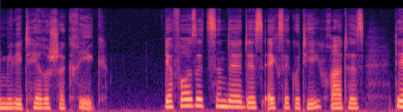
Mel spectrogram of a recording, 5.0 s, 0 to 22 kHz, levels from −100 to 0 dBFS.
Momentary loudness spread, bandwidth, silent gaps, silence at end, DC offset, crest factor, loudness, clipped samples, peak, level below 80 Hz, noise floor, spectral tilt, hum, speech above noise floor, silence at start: 9 LU; 16 kHz; none; 0 s; under 0.1%; 16 dB; -21 LUFS; under 0.1%; -4 dBFS; -50 dBFS; -51 dBFS; -5.5 dB/octave; none; 30 dB; 0 s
